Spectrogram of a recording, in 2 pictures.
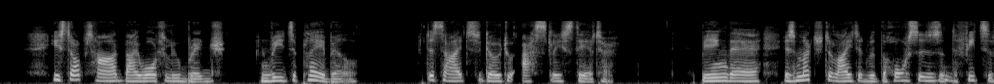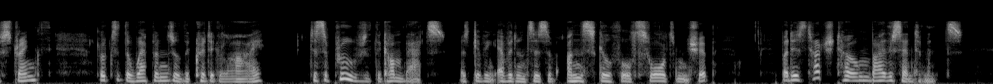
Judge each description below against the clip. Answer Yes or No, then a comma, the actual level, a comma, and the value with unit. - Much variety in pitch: No, average, 3.5 semitones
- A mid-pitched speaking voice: Yes, medium, 155 Hz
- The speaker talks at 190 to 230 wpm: No, average, 165 wpm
